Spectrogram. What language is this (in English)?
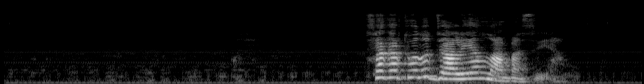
Georgian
